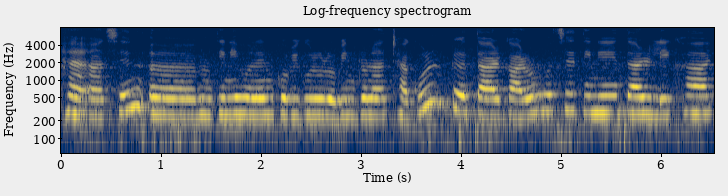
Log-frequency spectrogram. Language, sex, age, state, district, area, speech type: Bengali, female, 18-30, West Bengal, Paschim Medinipur, rural, spontaneous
